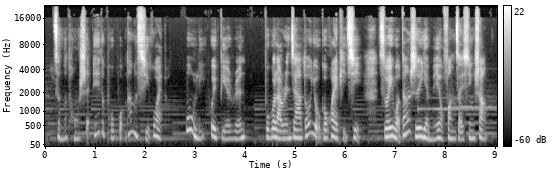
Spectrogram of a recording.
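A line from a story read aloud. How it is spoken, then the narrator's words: Muttered inwardly. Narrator (Chinese): 我就心里嘀咕了一声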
